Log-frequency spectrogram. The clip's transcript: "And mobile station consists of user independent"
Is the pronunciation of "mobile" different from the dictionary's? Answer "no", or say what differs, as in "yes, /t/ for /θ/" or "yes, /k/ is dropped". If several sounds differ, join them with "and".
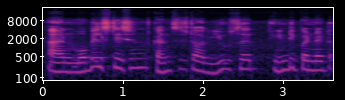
no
